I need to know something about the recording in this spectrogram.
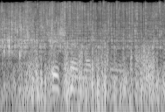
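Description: Water pours from a hose and splashes onto the ground.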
